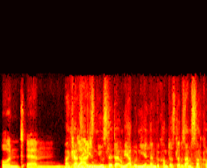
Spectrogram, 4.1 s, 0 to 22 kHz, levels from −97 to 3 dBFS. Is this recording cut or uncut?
uncut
